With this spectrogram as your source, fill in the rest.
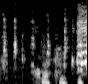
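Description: A young black-and-white Kurunkali (short-legged native) rooster, about seven months old, gives a short burst of close, clear clucks and chuckling calls ending in a louder note.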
